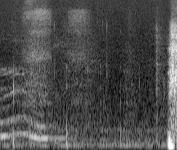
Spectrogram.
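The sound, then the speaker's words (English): A dog yawns with a soft, drawn-out whine that rises and dips in pitch, followed by a short, louder breathy huff at the end. “He's yawning, which we probably should wrap it up.”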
